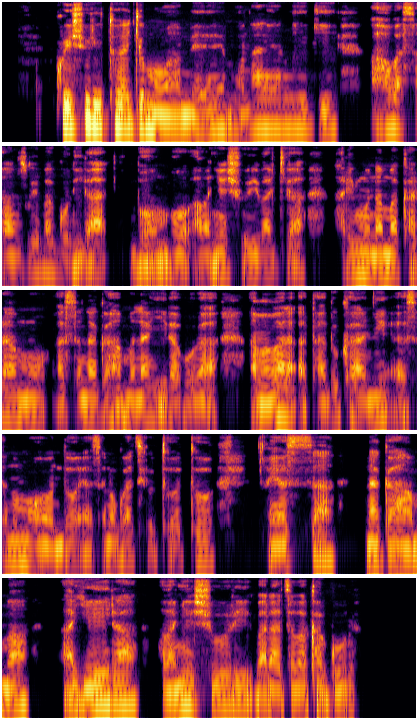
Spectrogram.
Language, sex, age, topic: Rundi, male, 25-35, education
